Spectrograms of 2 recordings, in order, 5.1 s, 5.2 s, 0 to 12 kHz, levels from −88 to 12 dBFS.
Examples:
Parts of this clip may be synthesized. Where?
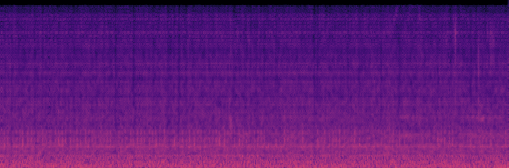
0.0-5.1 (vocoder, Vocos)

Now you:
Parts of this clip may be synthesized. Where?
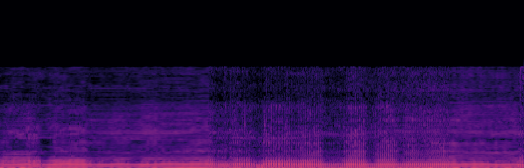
0.0-2.1 (vocoder, HiFi-GAN); 4.5-5.2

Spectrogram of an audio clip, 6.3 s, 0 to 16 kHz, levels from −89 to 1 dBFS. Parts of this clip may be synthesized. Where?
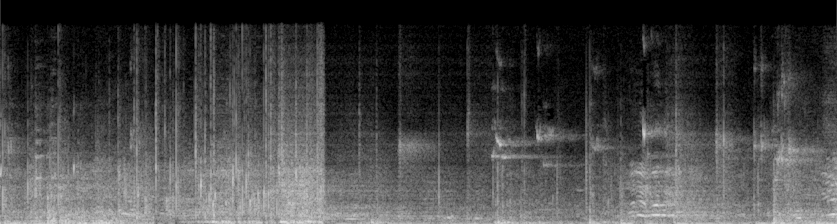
2.0-3.7 (autoencoder, DAC-VAE); 5.0-5.5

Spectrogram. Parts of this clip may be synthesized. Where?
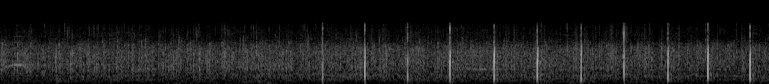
none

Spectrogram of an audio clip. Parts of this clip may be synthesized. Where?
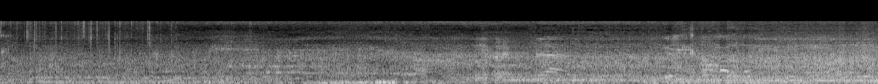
0.0-5.4 (codec, SNAC); 6.4-8.8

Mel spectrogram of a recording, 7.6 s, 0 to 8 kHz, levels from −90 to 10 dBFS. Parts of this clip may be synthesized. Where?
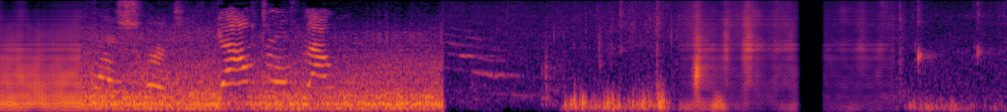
0.0-0.6 (vocoder, Vocos); 5.1-6.7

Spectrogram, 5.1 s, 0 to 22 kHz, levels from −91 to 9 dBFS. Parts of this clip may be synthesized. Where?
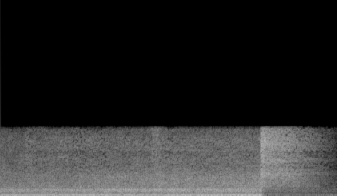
none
